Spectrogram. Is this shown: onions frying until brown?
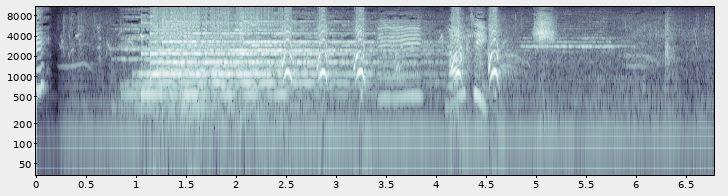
no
